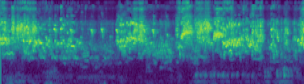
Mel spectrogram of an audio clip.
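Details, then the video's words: Colourful budgies chirping while eating: dense, overlapping high chirps and warbling chatter run almost without pause, with soft low knocks and rustles beneath. "Colourful Budgies Chirping Sounds"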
